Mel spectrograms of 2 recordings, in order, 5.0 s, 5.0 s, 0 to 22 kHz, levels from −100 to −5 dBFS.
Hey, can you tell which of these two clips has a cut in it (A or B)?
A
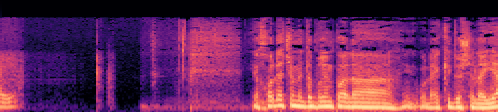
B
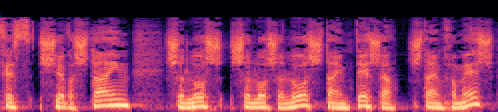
A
